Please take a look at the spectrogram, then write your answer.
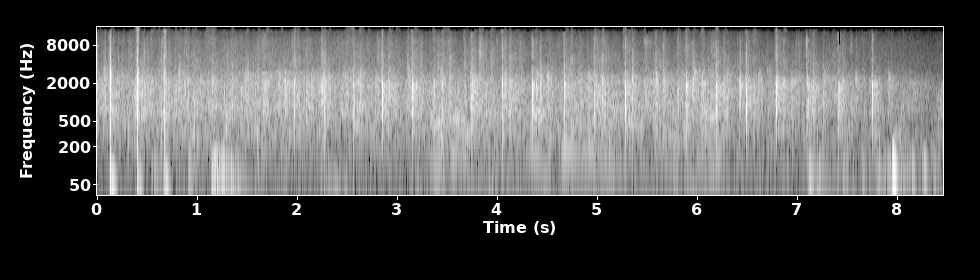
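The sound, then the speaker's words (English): An audience at a Princeton University ceremony claps steadily for several seconds for the Spirit of Princeton Award student recipients, a dense, bright patter of many hands with sharper individual claps popping out, holding at an even level throughout. “The Spirit of Princeton Award recognizes a distinguished group of students who have made positive contributions to various facets of university life, and I hope you'll join me now in giving them all a warm round of applause.”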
